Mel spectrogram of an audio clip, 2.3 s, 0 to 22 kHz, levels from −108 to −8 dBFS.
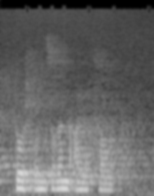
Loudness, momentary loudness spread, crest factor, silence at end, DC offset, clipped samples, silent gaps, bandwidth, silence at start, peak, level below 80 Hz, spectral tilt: -28 LUFS; 17 LU; 16 dB; 0 s; under 0.1%; under 0.1%; none; 19 kHz; 0 s; -12 dBFS; -56 dBFS; -8 dB/octave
